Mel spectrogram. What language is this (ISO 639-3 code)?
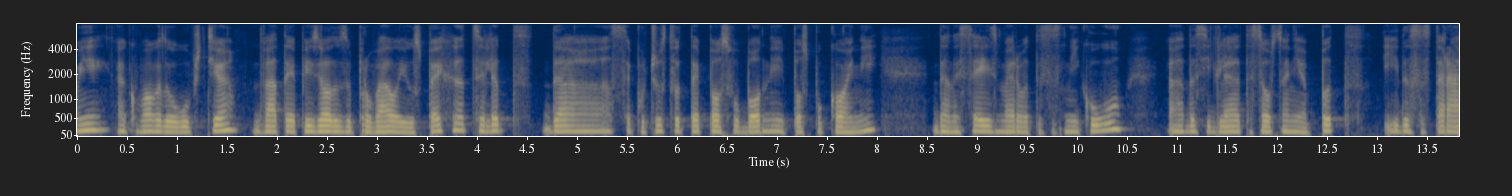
bul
